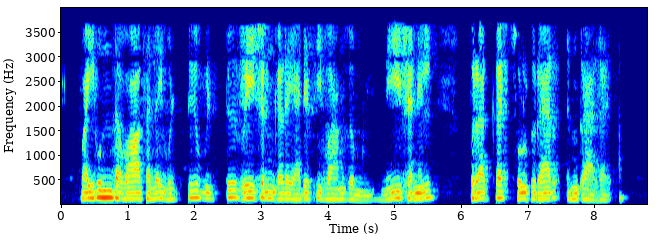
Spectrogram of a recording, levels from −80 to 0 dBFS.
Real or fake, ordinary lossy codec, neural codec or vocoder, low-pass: real; AAC, 16 kbps; none; 3.6 kHz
